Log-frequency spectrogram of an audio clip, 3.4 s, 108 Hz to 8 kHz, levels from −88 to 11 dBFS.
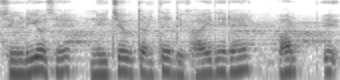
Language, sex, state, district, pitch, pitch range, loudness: Hindi, male, Chhattisgarh, Raigarh, 170 Hz, 155-175 Hz, -28 LUFS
